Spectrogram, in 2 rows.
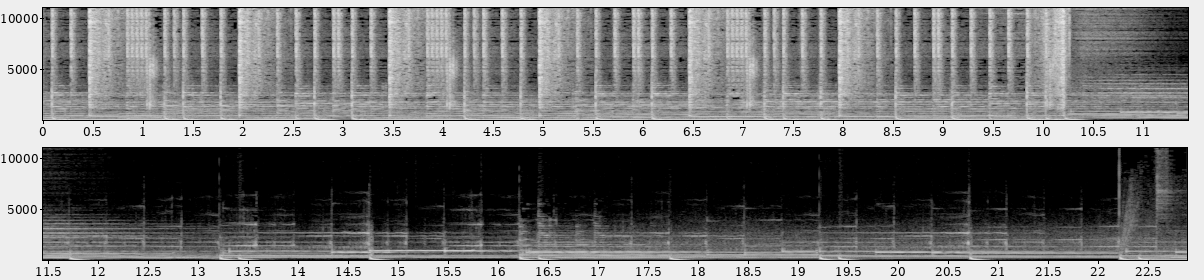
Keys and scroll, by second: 15.7 ctrl+z.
